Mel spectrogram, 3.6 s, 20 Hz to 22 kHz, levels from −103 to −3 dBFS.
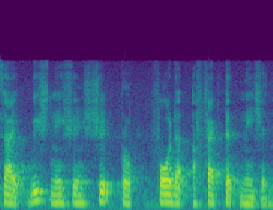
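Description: At 1.72 to 1.74 s, compressed frames were skipped, roughly fifteen 23.2 ms frames, so the speech jumps ahead about 0.4 s.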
